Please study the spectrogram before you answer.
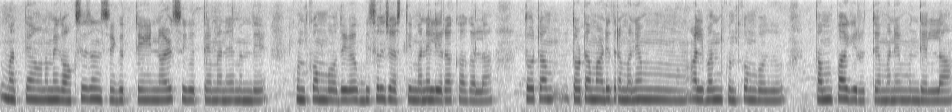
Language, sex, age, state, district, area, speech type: Kannada, female, 30-45, Karnataka, Vijayanagara, rural, spontaneous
